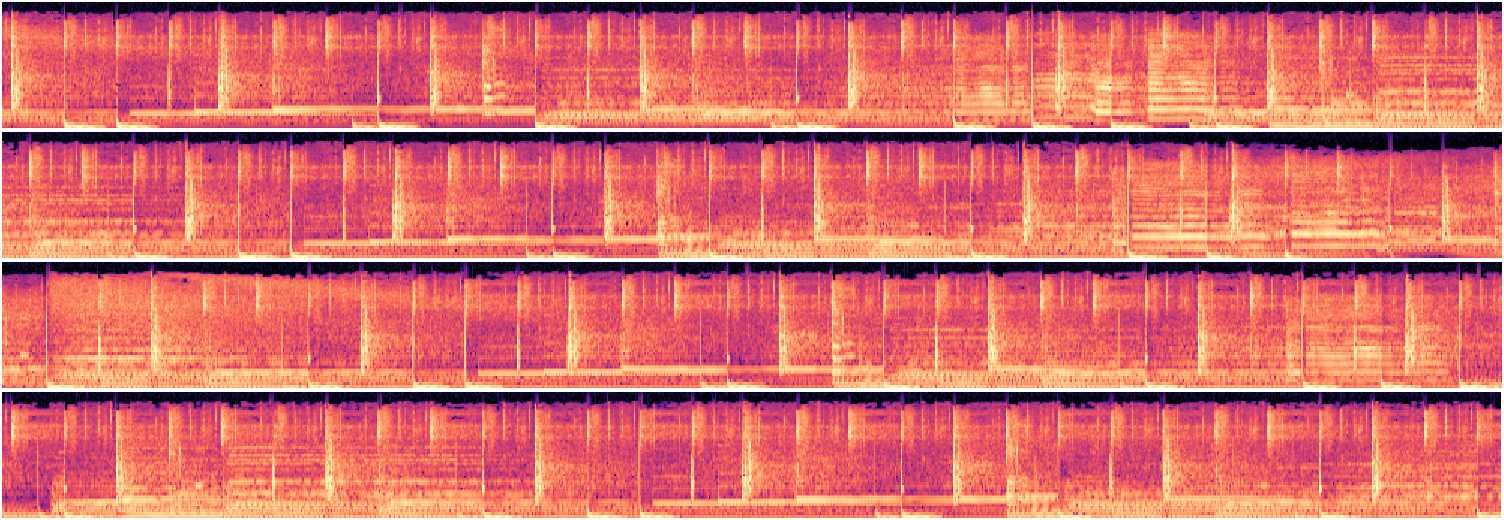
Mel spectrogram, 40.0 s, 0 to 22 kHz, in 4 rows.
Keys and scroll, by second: 4.2 ctrl+z, 15.8-39.9 typing, 17.4 ctrl+d, 22.8 ctrl+z, 26.1 ctrl+d.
